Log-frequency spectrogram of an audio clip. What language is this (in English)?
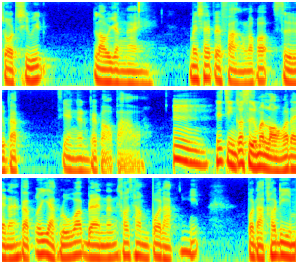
Thai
